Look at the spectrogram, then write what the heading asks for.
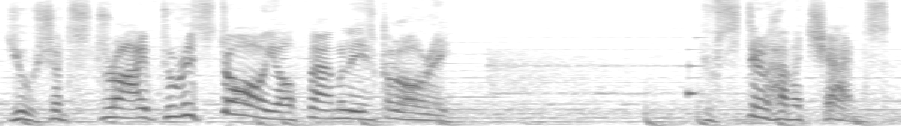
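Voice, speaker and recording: An actor playing a haughty older aristocratic uncle who scolds with theatrical outrage in a video game. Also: male voice, sits high, sing-song, takes it slowly, fairly bright tone, soft background music, heavily acted. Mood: lordly. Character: pompous older aristocratic uncle, blustering and indignant. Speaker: scheming family elder.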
